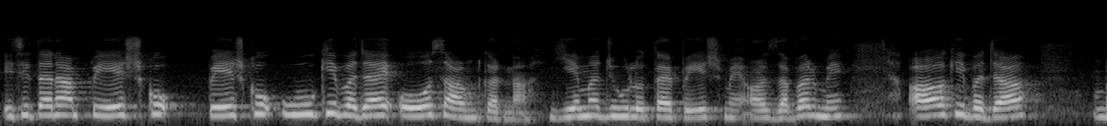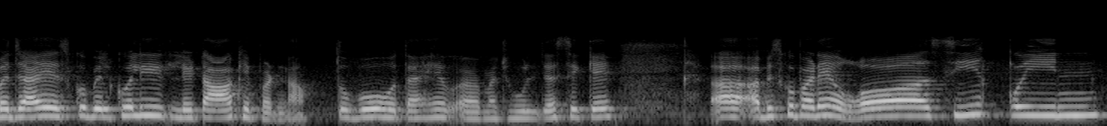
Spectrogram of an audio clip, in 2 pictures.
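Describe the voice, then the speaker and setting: A woman teaches Quran recitation rules, speaking slowly in a fairly high voice. She repeats each word syllable by syllable and chants the verses at an unhurried pace. The audio is narrow and tinny, like a phone call. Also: steady tone. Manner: patient, breaks words into syllables and repeats them. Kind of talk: tajweed lesson with slow recited examples.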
